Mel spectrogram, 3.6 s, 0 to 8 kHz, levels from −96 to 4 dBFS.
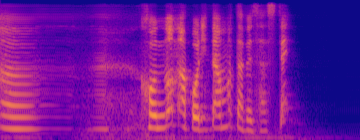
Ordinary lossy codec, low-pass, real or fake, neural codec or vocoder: none; 7.2 kHz; fake; codec, 16 kHz, about 1 kbps, DyCAST, with the encoder's durations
